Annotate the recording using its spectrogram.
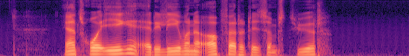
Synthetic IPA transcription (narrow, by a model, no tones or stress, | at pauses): jɑ̈ɪt͡sʰʁo̝ɐ̰e̝ɡ̥əʔæɾe̝le̝̰ːʊʋɐnəʔɒ̽b̥fæɾɐd̥e̝sɒ̽msd̥yɐd̥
